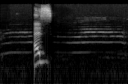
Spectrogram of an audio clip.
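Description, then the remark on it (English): A cat lets out a long, drawn-out meow held at a steady pitch, fairly loud, broken midway by a short burst of harsh noise. “Okay, I gotta move this cat.”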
